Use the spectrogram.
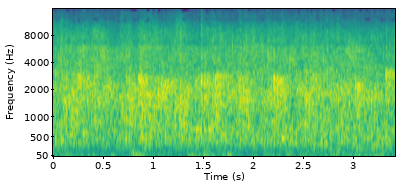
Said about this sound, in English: So, and then I wanted to bring up, which we did already, but can we get a round of applause for the guys in here, and they know who they are, who made the ACC Hymns app.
